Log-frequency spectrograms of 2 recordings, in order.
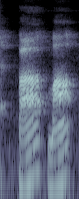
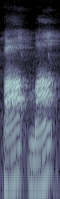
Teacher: மேல் கீழ் இதழ் உற பா மா பிறக்கும். மேலுதடும் கீழுதடும் சேர்வதால் பா மா பிறக்கின்றன.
